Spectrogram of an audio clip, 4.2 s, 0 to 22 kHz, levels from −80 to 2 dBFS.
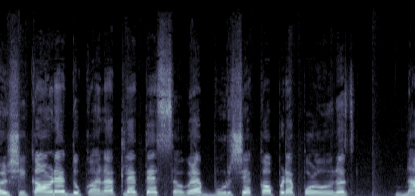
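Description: No technical faults can be heard anywhere in this speech clip. A quiet room noise sits underneath, about 38 dB below the speech, and is simply part of the recording.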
